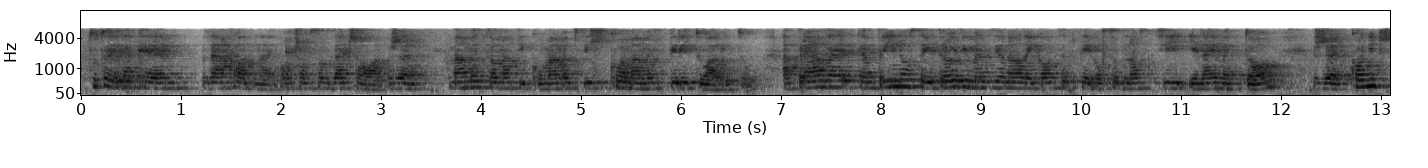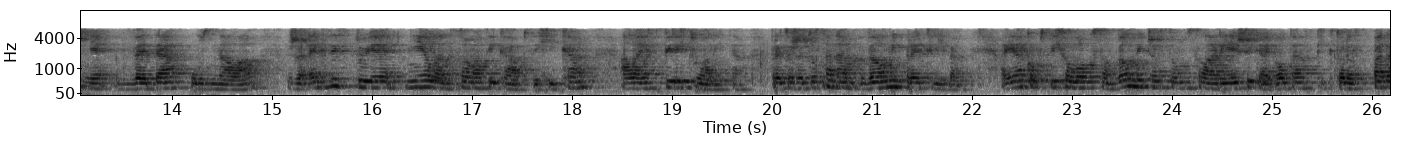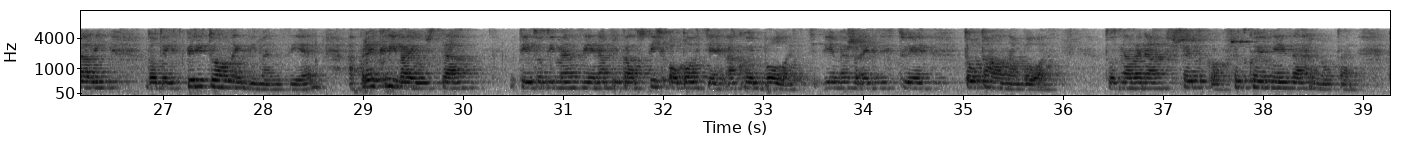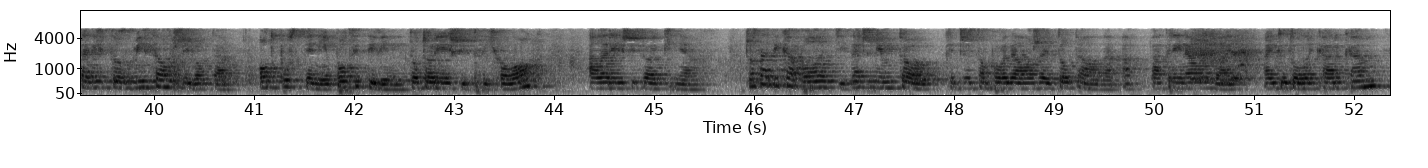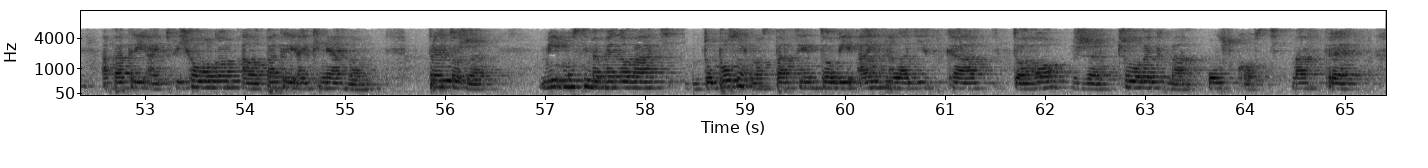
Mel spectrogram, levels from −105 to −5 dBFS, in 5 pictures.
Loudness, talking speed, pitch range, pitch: -15 LUFS, 130 wpm, 180-205 Hz, 190 Hz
